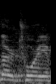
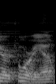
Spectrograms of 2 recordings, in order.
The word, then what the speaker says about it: Artoria: but the reason i i go with artoria for many reasons one that's what they want it to be they just don't know how english works so they're just they're just spelling it wrong right like they literally want it to be artoria which is evident by every character that says the name in any official work ever always saying it artoria um and then having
